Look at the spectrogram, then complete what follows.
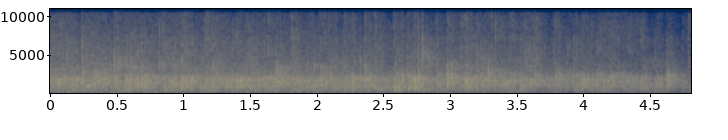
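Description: Audience applause: a dense, steady wash of many hands clapping at once, sustained and fairly loud for several seconds with no voices on top.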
